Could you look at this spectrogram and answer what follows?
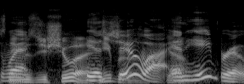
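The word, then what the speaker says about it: ישועה: pronounce the word salvation in hebrew and it's pronounced yeshua wow yeshua so so anytime that you read in the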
